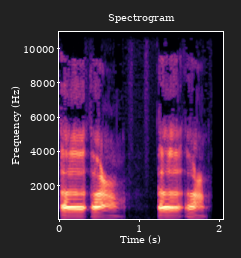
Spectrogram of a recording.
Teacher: حرف العين قريب المخرج من الهمزه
